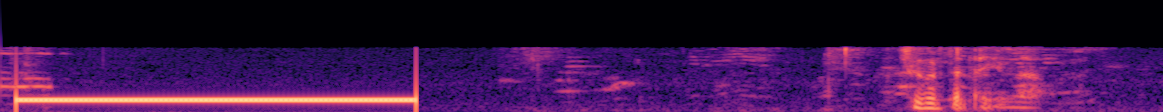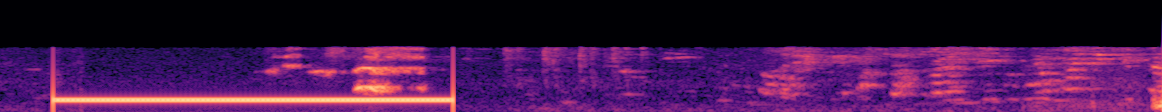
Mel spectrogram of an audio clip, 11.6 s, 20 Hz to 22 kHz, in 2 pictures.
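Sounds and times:
steady telephone tone after a dropped call: 0.0s - 2.1s, 6.1s - 8.1s
speech: 4.6s - 5.3s.

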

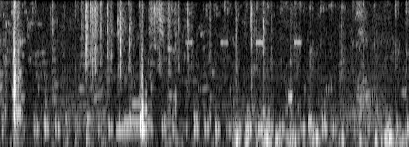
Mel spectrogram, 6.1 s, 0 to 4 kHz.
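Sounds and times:
keypad clicks from code entry: 0.3s - 5.1s.

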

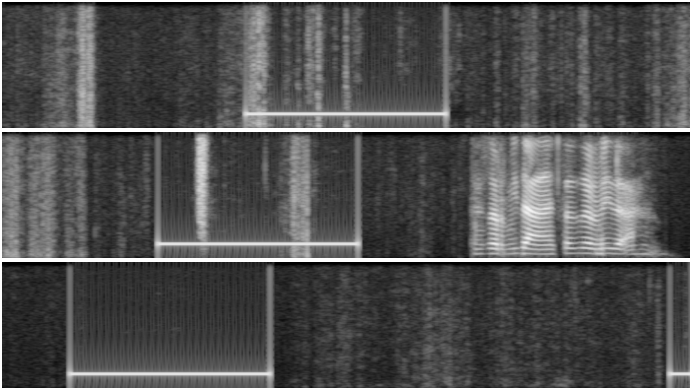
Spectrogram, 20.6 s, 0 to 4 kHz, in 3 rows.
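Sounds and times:
steady telephone tones while dialing an operator: 2.4s - 4.5s, 8.4s - 10.5s, 14.4s - 16.5s, 20.4s - 20.6s
speech: 11.8s - 13.6s.

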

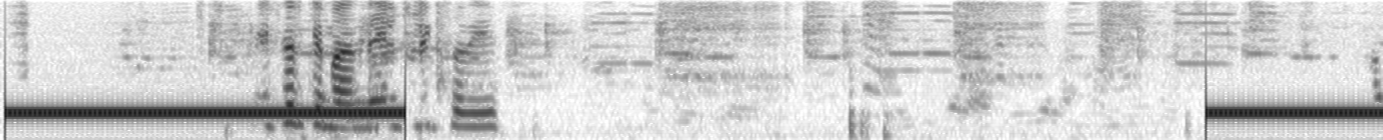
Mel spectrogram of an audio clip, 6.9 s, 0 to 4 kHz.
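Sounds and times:
unanswered telephone call ringing as a steady electronic tone: 0.0s - 2.0s, 6.0s - 6.9s
speech: 1.6s - 2.8s.

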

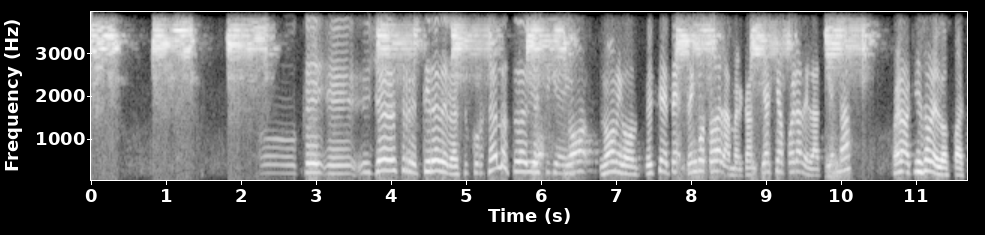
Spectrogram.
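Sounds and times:
shop alarm blaring in high-pitched electronic tones: 0.0s - 2.6s, 3.8s - 6.6s, 7.7s - 10.7s
speech: 2.8s - 11.6s.

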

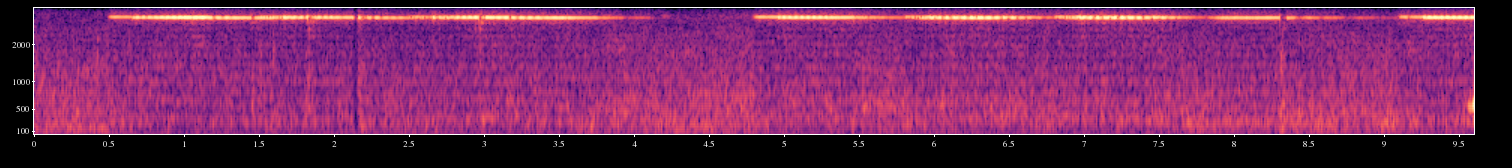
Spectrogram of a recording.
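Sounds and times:
high-pitched fire alarm tone from a security panel, set off as a test: 0.5s - 4.2s, 4.8s - 9.5s.

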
